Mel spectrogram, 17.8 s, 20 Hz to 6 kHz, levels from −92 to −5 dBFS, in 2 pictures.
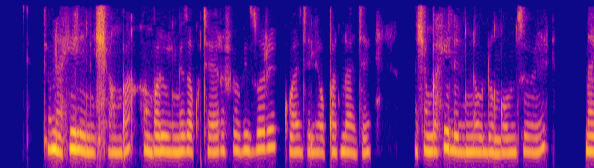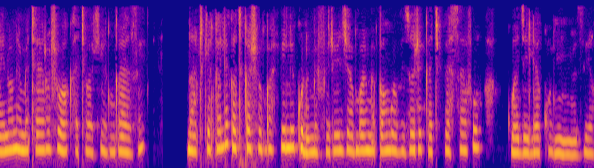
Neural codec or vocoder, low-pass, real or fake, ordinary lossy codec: codec, 16 kHz, 8 kbps, FunCodec, trained on Chinese and English, 25 frames a second; 5.4 kHz; fake; MP3, 32 kbps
